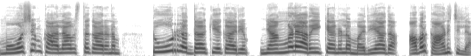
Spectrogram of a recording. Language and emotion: Malayalam, angry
